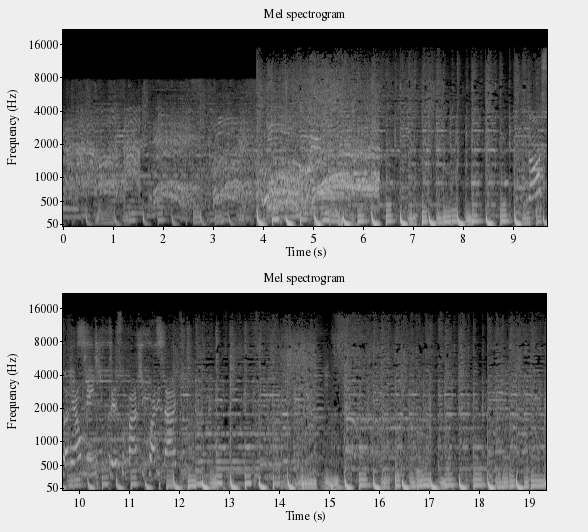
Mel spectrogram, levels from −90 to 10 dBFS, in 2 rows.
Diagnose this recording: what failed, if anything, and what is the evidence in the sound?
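The opening 3.87 seconds sound like the input switched to a poorer device. It's a capture-side problem, likely at the driver or device-selection stage. Over that stretch nothing reaches above 7.6 kHz, the level sits roughly 10 dB lower, and there's a different background noise, roughly 40 dB down. At 3.87 s the full band and level come back with no gap, which fits the system handing the input from one microphone to another mid-recording.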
